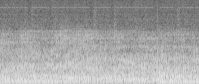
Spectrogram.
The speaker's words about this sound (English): The airplane had to dive and turn to escape the blast.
